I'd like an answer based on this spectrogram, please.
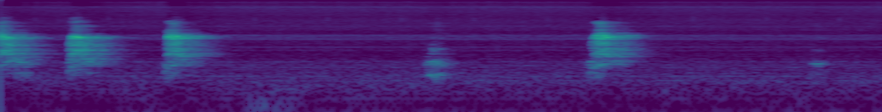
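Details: A dog described as strange gives four sharp, harsh barks in a quick cluster at the start and again after a pause, with two softer, shorter yelps in between, over a steady high-pitched background hum.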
